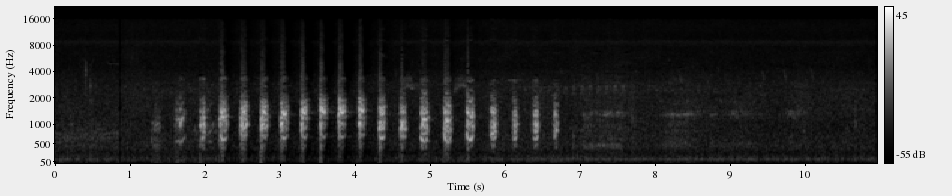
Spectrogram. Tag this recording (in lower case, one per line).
turkey
gobble
fowl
